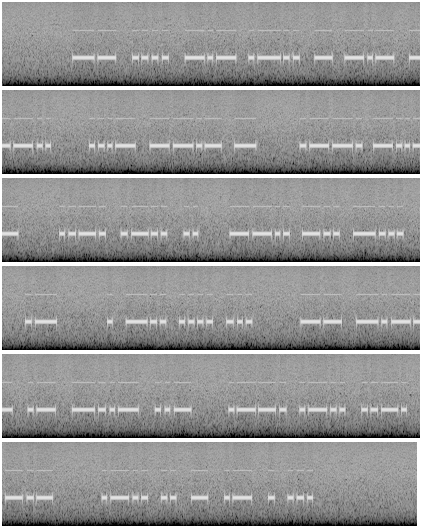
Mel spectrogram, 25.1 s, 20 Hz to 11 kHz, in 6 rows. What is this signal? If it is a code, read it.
Morse code, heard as a keyed tone, hand-sent with a straight key, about 26 wpm, 1150 Hz. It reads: MHKLTKZ VQT PX FLI ZDB A EDHS MYAXU PLFK LITAES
